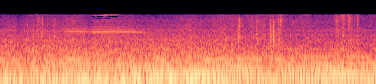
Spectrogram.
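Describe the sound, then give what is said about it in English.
Slow, crawling traffic at a tunnel entrance: a steady low engine rumble and road hum, continuous and even in loudness, with faint hiss from passing vehicles above it. “The tunnel entrance. Traffic is crawling.”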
